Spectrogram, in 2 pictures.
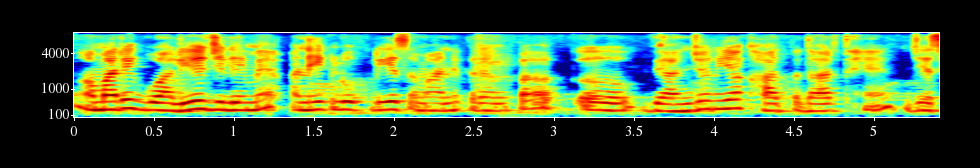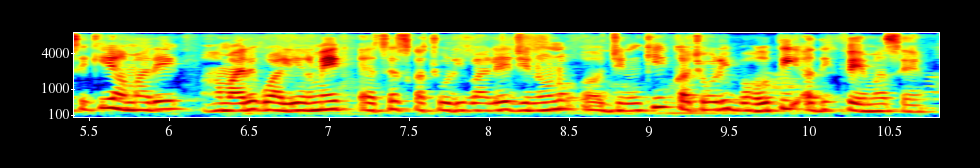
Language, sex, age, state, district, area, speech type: Hindi, female, 30-45, Madhya Pradesh, Gwalior, rural, spontaneous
